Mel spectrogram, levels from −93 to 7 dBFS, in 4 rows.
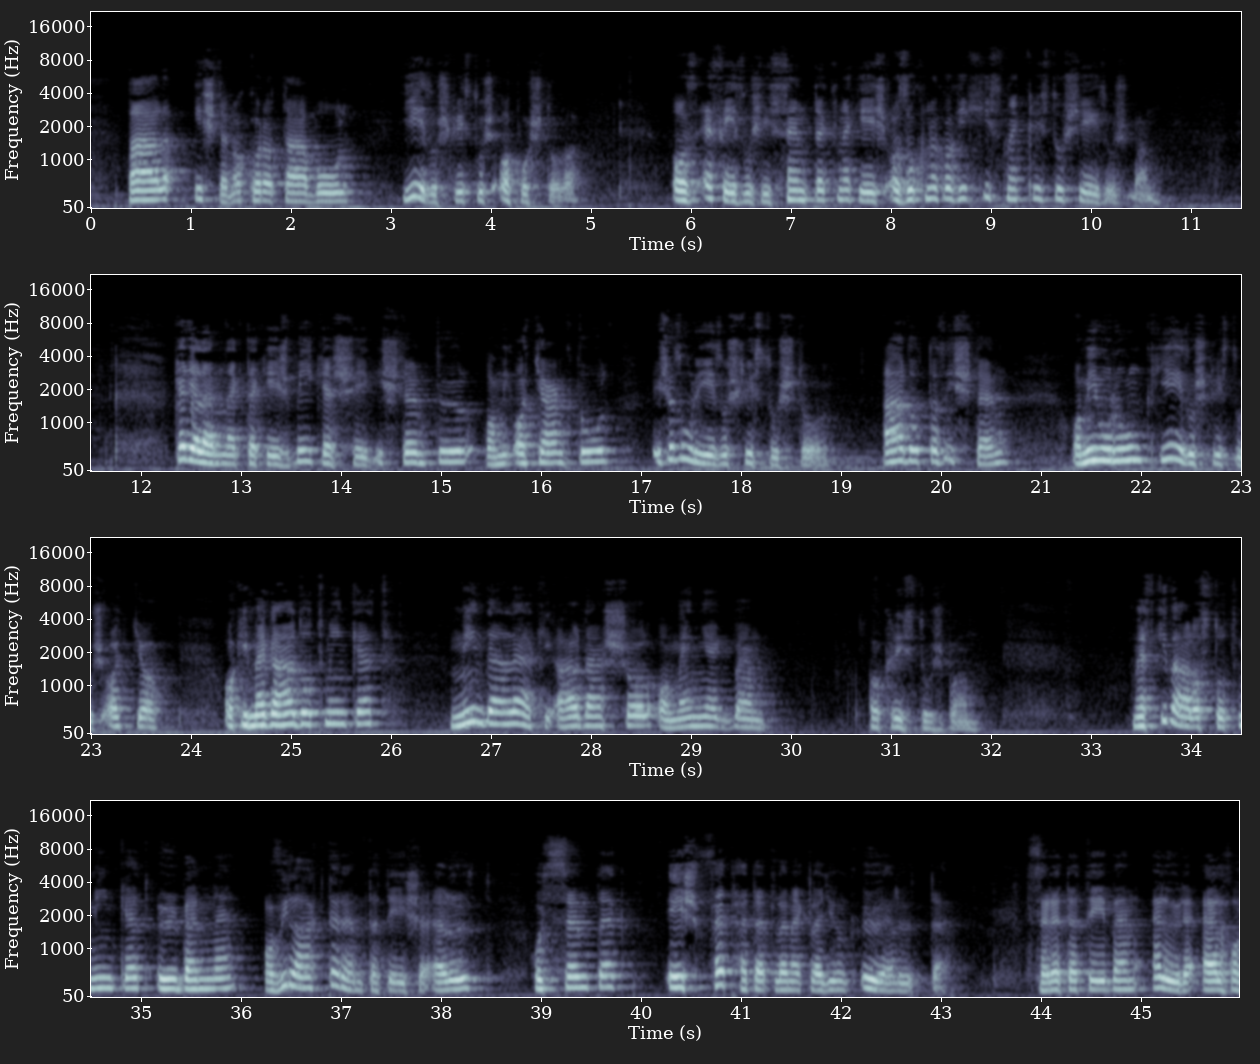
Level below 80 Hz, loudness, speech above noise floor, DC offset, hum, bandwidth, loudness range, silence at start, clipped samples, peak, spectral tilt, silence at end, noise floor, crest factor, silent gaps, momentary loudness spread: -54 dBFS; -20 LUFS; 43 dB; under 0.1%; none; 7.8 kHz; 7 LU; 0.4 s; under 0.1%; 0 dBFS; -9.5 dB/octave; 0 s; -62 dBFS; 20 dB; none; 13 LU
